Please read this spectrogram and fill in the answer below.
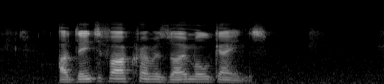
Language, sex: English, male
